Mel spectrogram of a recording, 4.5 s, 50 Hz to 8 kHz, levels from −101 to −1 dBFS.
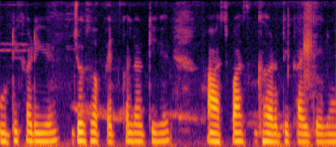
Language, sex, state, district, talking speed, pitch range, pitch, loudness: Hindi, female, Uttar Pradesh, Budaun, 175 wpm, 165-175 Hz, 170 Hz, -19 LUFS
